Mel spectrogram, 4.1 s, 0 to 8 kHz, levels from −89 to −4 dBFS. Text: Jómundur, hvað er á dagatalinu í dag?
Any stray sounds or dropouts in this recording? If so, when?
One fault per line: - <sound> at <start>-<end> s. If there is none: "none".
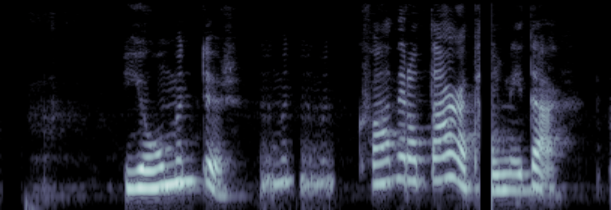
- laugh at 1.7-2.2 s
- dropout at 3.2-3.3 s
